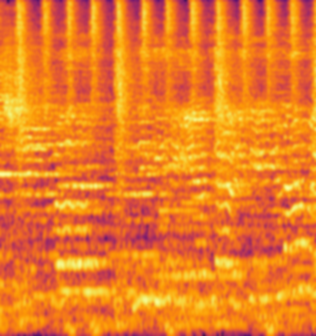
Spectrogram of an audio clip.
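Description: A live rock band plays with a female lead vocal. Sung notes are held over a drum kit keeping a steady beat on kick drum and cymbals, with bass, acoustic guitar and violin in the band.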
